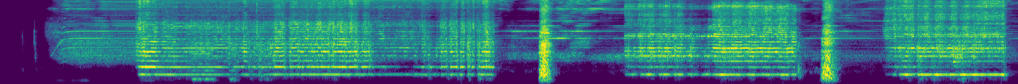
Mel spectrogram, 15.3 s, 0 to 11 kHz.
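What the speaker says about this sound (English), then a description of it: "Back to the grinder." Small electric grinder whirring steadily at high speed while cleaning parts for a Commodore Plus 4 computer, up close, running in long bursts that briefly cut out and restart, with a couple of knocks between runs.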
